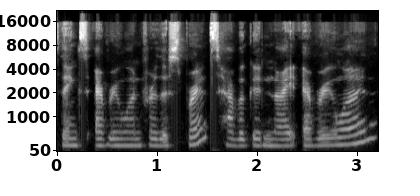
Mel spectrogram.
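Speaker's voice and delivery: ordinary delivery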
